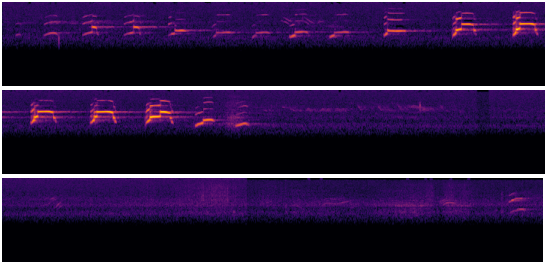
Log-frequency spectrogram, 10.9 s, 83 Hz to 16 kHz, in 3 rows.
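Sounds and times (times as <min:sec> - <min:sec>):
Buteogallus anthracinus calling: 0:00.3 - 0:05.3.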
